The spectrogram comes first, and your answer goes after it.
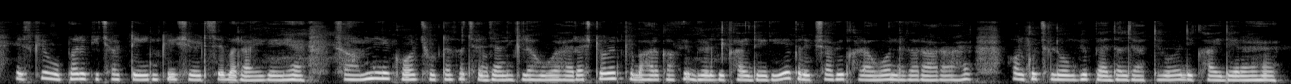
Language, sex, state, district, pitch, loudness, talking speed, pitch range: Hindi, female, Uttar Pradesh, Gorakhpur, 215 Hz, -14 LUFS, 230 wpm, 205-230 Hz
